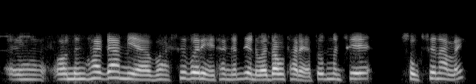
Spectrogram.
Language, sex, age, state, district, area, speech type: Bodo, female, 45-60, Assam, Baksa, rural, conversation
